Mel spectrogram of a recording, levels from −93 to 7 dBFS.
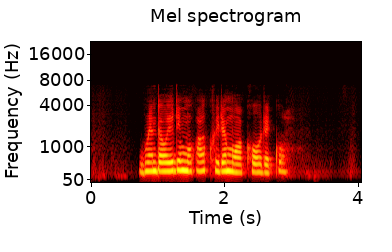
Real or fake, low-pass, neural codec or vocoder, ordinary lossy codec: fake; 7.2 kHz; codec, 16 kHz, 1 kbps, FunCodec, trained on Chinese and English, 50 frames a second; MP3, 64 kbps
